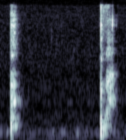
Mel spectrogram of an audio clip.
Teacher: So P is a stop, a labial stop.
